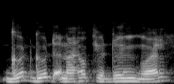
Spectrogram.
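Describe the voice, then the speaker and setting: A man in his twenties from Kenya, a guest on a political talk show, speaking earnestly and a little haltingly. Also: on the high side, fairly even intonation, muffled recording. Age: 20s. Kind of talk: casual interview talk.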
